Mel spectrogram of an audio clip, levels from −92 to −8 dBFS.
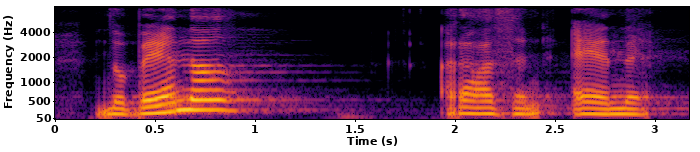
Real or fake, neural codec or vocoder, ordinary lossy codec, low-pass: fake; codec, 16 kHz, 6 kbps, DAC; none; none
